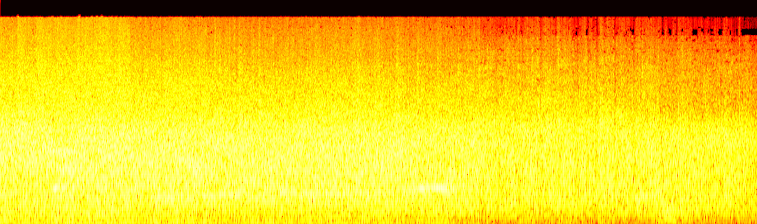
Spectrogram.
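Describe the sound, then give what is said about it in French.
A standing ovation at a gathering in Haiti, a crowd applauding loudly and continuously in a dense, even roar of clapping that eases only slightly toward the end. “je vais vous demander de vous mettre debout et de faire une ovation spéciale pour Mika, s'il vous plaît”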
